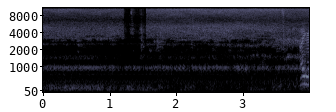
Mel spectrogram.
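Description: Compressed-air paint spray gun with a gravity-feed cup hissing steadily as it sprays the gloss coat onto a van's side panel. It cuts out for a moment a little after a second in as the trigger is let off, then resumes.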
